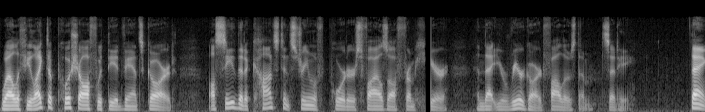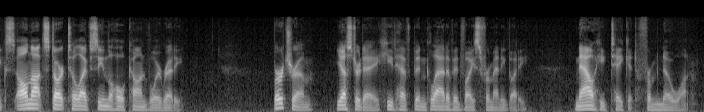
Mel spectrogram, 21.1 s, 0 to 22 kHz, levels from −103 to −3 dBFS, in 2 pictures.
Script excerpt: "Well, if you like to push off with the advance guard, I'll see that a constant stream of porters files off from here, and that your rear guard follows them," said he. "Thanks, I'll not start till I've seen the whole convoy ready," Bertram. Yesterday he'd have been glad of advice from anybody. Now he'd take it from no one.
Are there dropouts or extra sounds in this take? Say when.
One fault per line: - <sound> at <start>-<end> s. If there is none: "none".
- dropout at 6.4-6.5 s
